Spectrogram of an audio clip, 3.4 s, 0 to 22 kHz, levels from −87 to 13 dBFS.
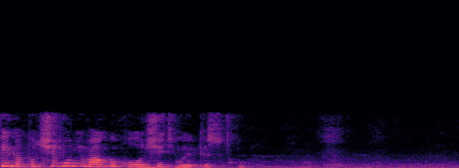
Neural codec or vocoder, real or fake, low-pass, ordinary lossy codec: codec, 16 kHz, 2 kbps, FunCodec, trained on Chinese and English, 25 frames a second; fake; 7.2 kHz; Opus, 64 kbps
